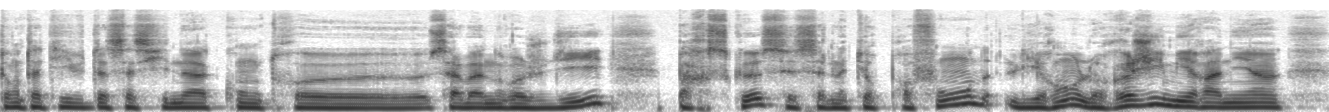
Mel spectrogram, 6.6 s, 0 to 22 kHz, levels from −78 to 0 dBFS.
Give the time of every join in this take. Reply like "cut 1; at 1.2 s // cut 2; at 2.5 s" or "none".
none

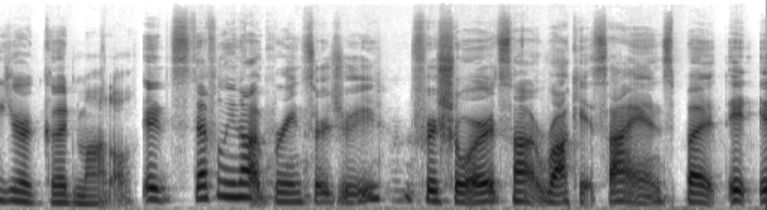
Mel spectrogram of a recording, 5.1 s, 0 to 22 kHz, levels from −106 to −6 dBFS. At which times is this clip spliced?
cut 1; at 0.9 s

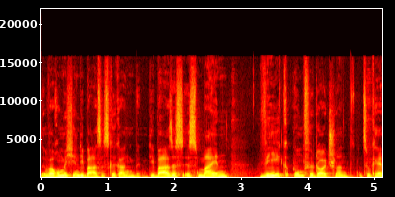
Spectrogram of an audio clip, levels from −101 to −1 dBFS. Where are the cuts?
none

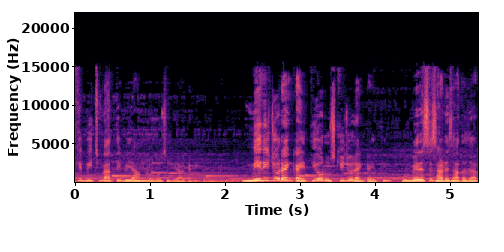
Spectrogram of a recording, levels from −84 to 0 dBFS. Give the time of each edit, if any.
cut 1; at 2.2 s // cut 2; at 4.2 s

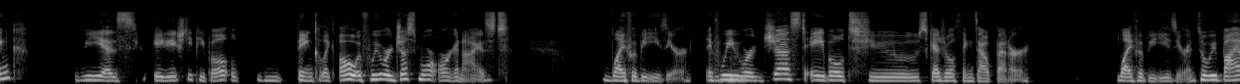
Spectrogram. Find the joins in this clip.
none

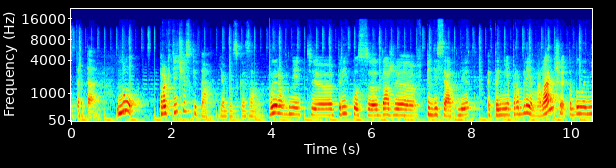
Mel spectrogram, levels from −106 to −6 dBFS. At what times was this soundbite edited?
none

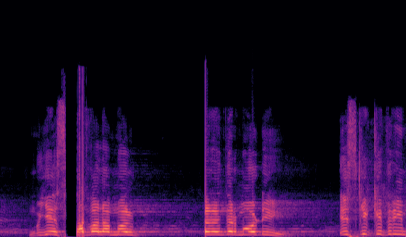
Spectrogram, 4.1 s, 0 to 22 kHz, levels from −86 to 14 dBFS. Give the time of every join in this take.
cut 1; at 2.0 s

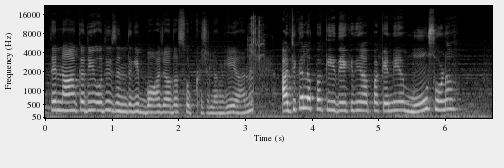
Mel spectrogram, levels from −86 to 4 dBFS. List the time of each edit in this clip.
cut 1; at 3.1 s

